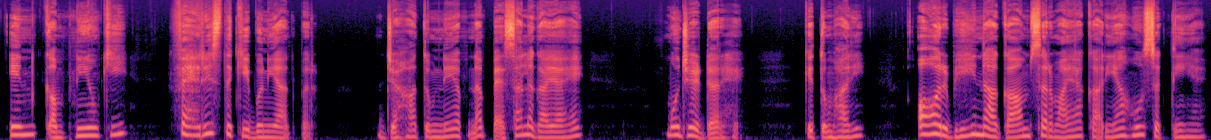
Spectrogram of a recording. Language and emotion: Urdu, fearful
